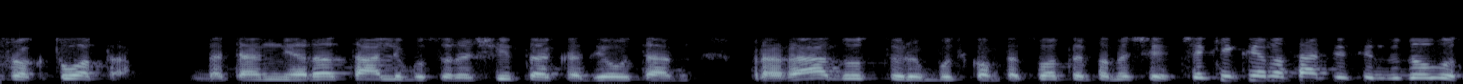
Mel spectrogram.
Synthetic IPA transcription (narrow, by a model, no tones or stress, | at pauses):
ʒɐkt̪uɔt̪ɐ | bʲɛt̪tʲɛnnʲeːɾɐsɑːlʲiːɡʊsʊɾɐʃʲiːt̪ɐkɐt̪jɛʊt̪ʲɛn | pɾɐɾɑːd̪ʊst̪ʊɾʲɪmbuːt̪ʲkoːmʲpʲɛnsuɔt̪ɐɪɾpɐnɐʃʲɛɪt͡ʃʲɛkʲiɛkʋʲiɛnoːsɑːt̪ʲʋʲɛjʊsɪnʲdʲʋʲɪd̪ʊɐlˠʊs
